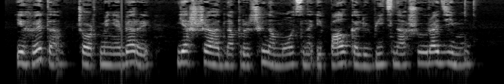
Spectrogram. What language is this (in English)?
Belarusian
